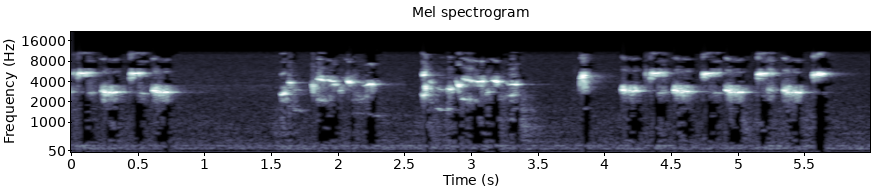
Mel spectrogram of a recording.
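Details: High twittering song model of a goldfinch hybrid in short bursts: pairs of sharp chirps, brief pauses, then buzzy jumbled phrases and a closing series of rhythmic two-part notes, over a faint low hum.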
